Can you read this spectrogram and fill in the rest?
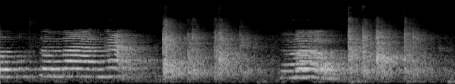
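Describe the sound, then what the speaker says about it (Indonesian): Class of children doing a rhythmic spirit clap in a classroom, with sharp bursts of clapping that alternate with voices chanting together in unison, all close and lively. "Tepuk semangat."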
